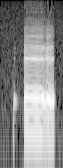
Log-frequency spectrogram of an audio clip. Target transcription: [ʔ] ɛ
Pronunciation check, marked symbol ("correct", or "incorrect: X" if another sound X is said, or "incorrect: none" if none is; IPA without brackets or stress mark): correct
